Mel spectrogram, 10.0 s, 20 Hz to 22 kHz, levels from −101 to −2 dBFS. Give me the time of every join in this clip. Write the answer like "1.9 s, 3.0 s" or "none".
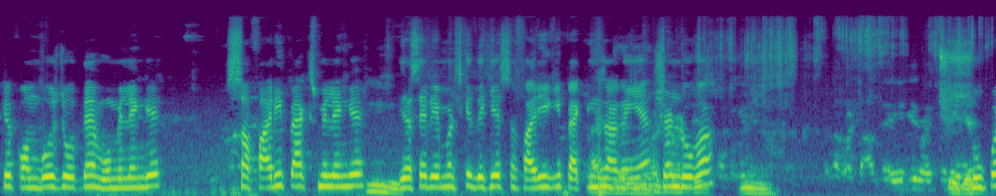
6.6 s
